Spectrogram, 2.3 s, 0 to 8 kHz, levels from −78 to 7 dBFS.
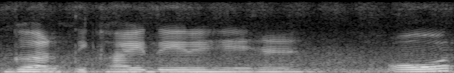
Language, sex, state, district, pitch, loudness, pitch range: Hindi, female, Punjab, Pathankot, 200 Hz, -15 LUFS, 195-215 Hz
